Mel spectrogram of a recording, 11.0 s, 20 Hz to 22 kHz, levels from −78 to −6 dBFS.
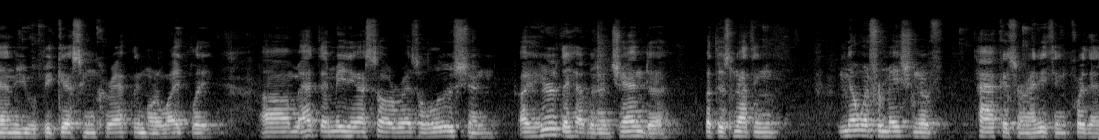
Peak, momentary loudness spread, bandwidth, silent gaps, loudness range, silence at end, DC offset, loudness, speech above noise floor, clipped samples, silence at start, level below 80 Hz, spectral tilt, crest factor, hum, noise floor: -8 dBFS; 8 LU; 13.5 kHz; none; 1 LU; 0 s; under 0.1%; -26 LUFS; 25 dB; under 0.1%; 0 s; -74 dBFS; -5 dB/octave; 18 dB; none; -51 dBFS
